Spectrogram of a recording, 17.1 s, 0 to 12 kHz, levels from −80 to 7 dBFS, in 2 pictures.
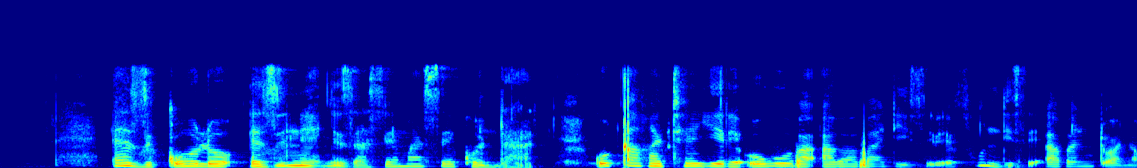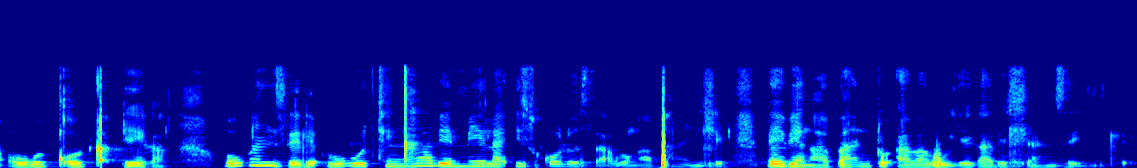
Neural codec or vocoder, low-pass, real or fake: none; 7.2 kHz; real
